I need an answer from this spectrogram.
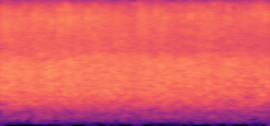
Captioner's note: applause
